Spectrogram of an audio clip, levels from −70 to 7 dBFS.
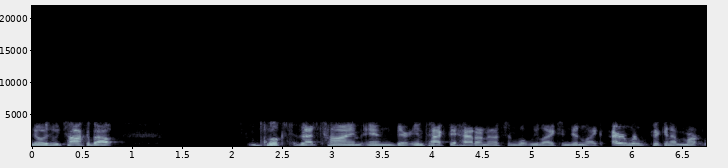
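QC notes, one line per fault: Throughout, G.729 codec: The speech has passed through a low-bitrate CELP coder, which fits an 8 kbit/s G.729A stream. Each 10 ms frame is rebuilt from a vocal tract filter, a pitch predictor and a few pulses. That leaves the speech plainly rough and synthetic. Nothing above 4 kHz survives, so sibilants and breath sound dull and clipped off.
2.58 to 2.66 s and 6.11 to 6.16 s, VoIP packet loss concealed by the speech codec: About 30 ms of audio went missing each time, which points to a single lost packet. The decoder filled each gap by extending its last pitch and filter settings at falling gain, giving a brief stretched sound that fades. Because each frame builds on the one before it, the speech stays weak or distorted going into "that time and their" and just after "liked and didn't like".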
